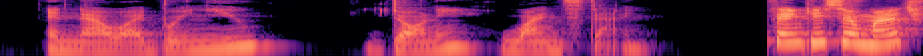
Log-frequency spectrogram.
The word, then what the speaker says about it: Dani: so you know my name is spell Dan actually pronounced Donnie and uh I've been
